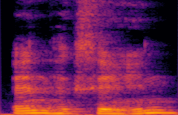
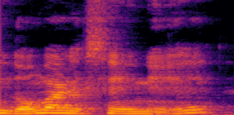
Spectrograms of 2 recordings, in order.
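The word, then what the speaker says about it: n-헥세인: 우선은 알 수 있는 방법은 뭐냐면 물하고 뭐가 N헥세인, N이라고 읽는데 사실은 이제 노말이에요. 노말에 이니셜을 따서 우리가 N헥세인, 노말 헥세인이라고 읽습니다. 층을 이루죠. 그러면서 그래서 식용유와 마찬가지입니다. 마찬가지로 물하고 헥세인이 특히 노말 헥세인이 N헥세인이 물하고 층을 이룬다는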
